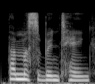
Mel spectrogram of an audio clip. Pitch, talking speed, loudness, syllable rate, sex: 210 Hz, 315 wpm, -15 LUFS, 6.6 syllables/s, female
